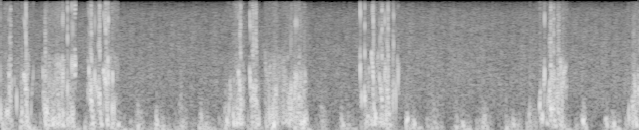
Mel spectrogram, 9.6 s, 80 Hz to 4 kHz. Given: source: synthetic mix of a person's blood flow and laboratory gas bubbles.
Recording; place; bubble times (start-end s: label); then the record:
Doppler ultrasound of blood flow; precordium
0.00-0.50 s: bubbles
0.61-1.16 s: bubbles
1.29-1.78 s: bubbles
3.38-3.70 s: bubbles
3.73-3.91 s: bubbles
3.96-4.63 s: bubbles
5.38-6.01 s: bubbles
7.93-7.98 s: bubbles
8.05-8.53 s: bubbles
9.40-9.59 s: bubbles
From the record:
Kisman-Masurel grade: 333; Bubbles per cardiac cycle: rolling drumbeat, 9 or more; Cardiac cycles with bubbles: 50 to 99%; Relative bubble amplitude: loud (0.450 to 0.775); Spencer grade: 3 (all of the cardiac periods contain showers or single bubble signals, but not dominating or overriding the cardiac motion signals); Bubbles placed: anywhere in the cardiac cycle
